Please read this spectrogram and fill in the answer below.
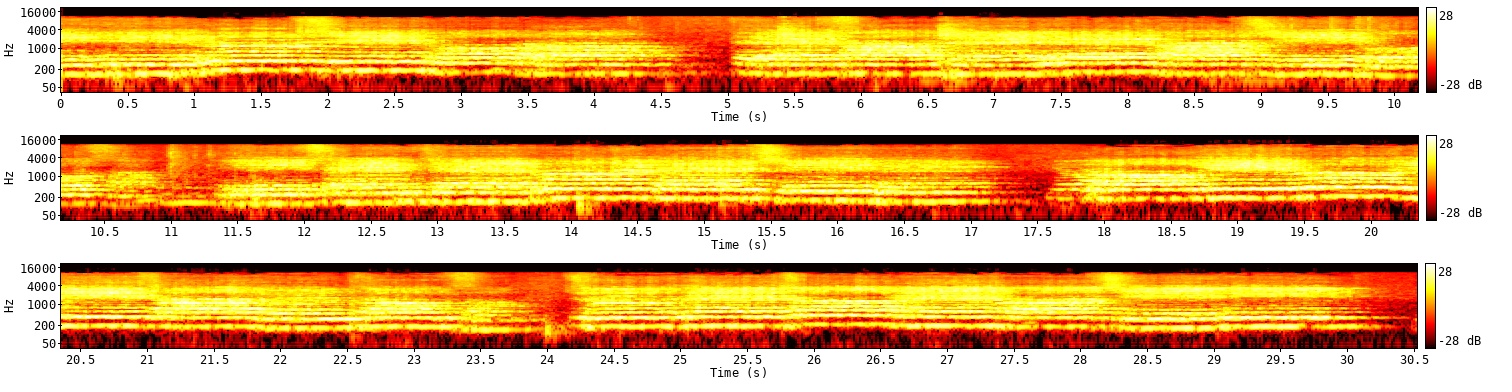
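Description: A congregation singing a Korean Catholic hymn together, the offertory hymn of the Mass, in long phrases broken by short breaths about every six seconds.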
